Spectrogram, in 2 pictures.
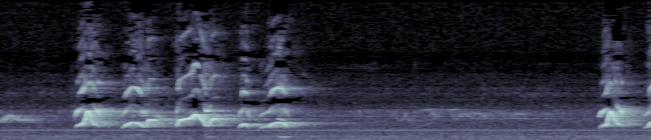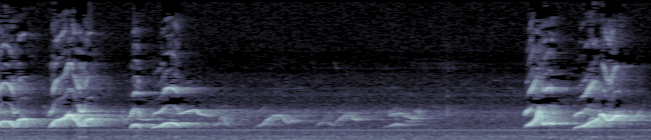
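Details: Yellow grosbeak (Pheucticus chrysopeplus), a large Mexican and Guatemalan cardinal, repeats melodious warbled phrases roughly every two and a half seconds, each a quick jumble of rising and falling notes, with a faint hum behind.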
